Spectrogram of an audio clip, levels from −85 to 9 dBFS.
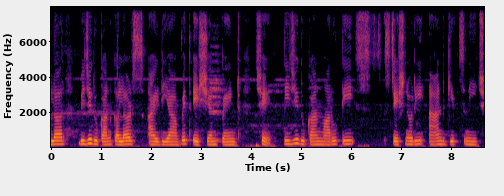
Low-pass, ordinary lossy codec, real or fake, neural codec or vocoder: none; none; real; none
